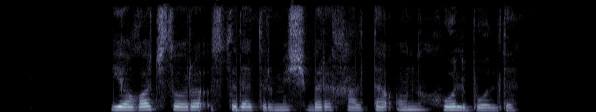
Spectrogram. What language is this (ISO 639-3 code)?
uzb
